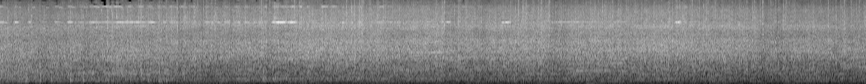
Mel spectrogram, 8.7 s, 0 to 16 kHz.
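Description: H0-scale model passenger train running past on the layout track, a steady rolling rumble of small metal wheels on the rails.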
